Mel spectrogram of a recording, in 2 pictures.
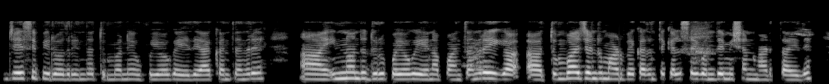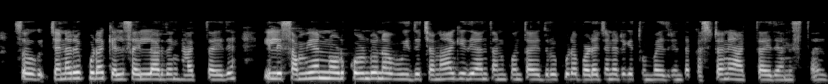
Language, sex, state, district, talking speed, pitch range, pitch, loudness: Kannada, female, Karnataka, Bellary, 145 wpm, 230-260 Hz, 240 Hz, -17 LUFS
